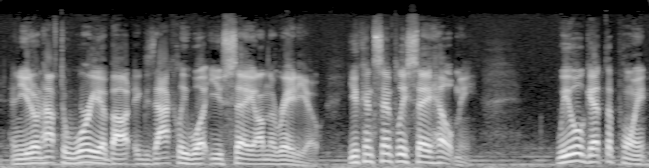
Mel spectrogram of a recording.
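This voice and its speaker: A man in a coast guard role giving prepared safety advice in a measured, formal and reassuring manner. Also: mid-range voice, a little hiss or hum. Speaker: coast guard member being interviewed.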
